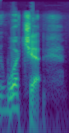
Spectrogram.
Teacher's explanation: Hear the T sound at the end of what, and the Y sound at the start of you. Blend to make a chi sound like in chair. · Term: assimilation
